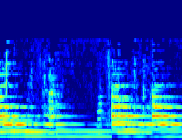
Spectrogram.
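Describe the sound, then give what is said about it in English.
A door bell at the Commanderie du Temple rings loudly, a sustained metallic tone with a few sharper clangs struck at intervals across about two seconds, with no voices. “Well, let's ring the bell then.”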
